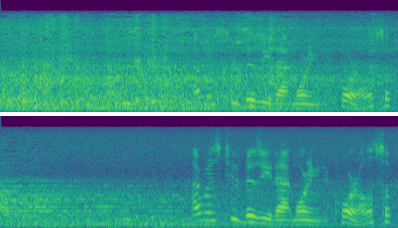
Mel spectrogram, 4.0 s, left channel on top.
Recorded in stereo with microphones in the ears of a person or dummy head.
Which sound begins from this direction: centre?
A man speaking, at 1.9 s.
